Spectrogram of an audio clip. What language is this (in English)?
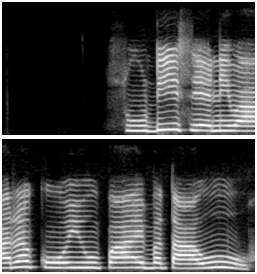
Magahi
